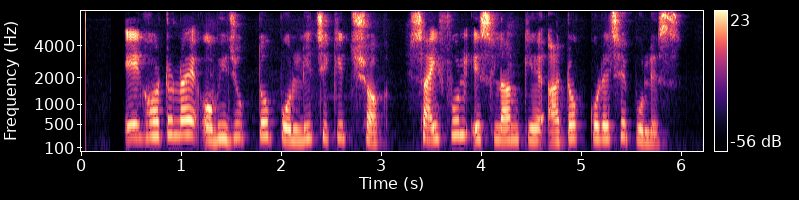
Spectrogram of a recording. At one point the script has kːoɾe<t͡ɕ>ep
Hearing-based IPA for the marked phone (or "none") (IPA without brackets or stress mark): t͡ɕʰ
